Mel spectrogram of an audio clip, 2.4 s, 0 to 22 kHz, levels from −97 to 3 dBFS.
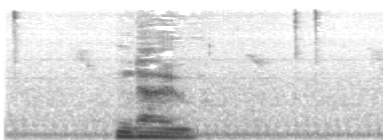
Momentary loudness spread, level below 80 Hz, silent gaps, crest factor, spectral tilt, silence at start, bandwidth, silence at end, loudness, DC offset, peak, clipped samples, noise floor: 22 LU; -66 dBFS; none; 18 dB; -7 dB/octave; 0.7 s; 16.5 kHz; 0.4 s; -29 LUFS; under 0.1%; -16 dBFS; under 0.1%; -57 dBFS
